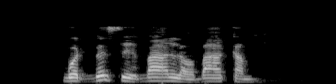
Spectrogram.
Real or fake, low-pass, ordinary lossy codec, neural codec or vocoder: real; 7.2 kHz; MP3, 24 kbps; none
